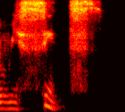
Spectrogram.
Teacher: If I have the word receipt, the letter P here is not making any sound. So I should not say receipt. The P should not be heard.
